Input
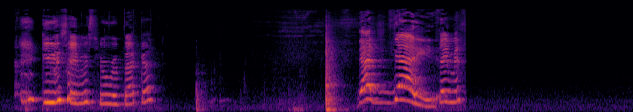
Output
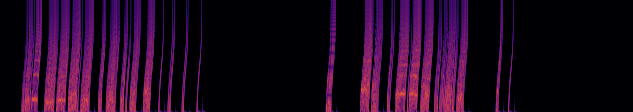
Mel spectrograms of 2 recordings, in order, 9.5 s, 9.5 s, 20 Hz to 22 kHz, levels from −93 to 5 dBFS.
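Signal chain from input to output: 5.72–6.50 s: sorted samples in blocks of 64 samples; peak limiter -26.5 dBFS, peak gain reduction 7.5 dB; on a send: multi-tap echo 47/176/809 ms -11/-18.5/-11 dB; on the sum: tremolo 5.5 Hz, depth 85%; LPC vocoder at 8 kHz whisper; Schmitt trigger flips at -40.5 dBFS; high-pass 270 Hz 6 dB/octave; 2.96–5.01 s: comb 0.8 ms, depth 80%; phase dispersion highs, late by 72 ms, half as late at 1.8 kHz; decay stretcher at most 110 dB/s; trim +11.5 dB

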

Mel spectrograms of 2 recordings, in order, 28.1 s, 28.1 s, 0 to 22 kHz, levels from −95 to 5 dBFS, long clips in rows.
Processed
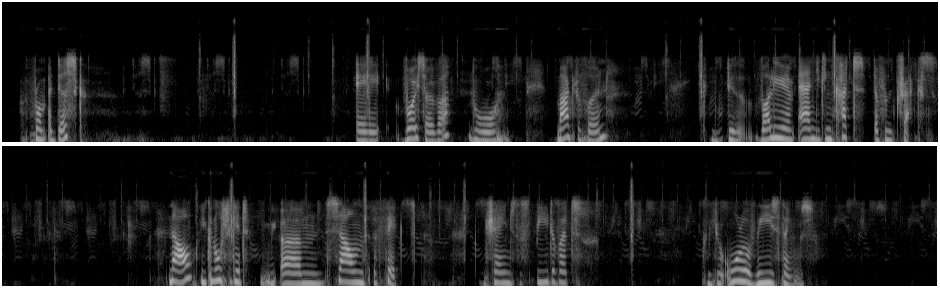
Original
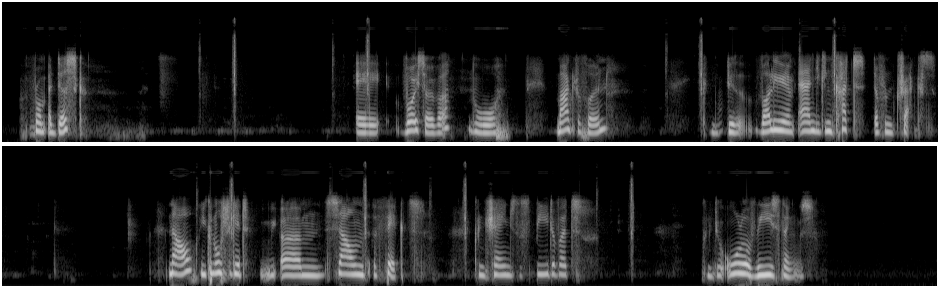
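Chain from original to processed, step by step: resonant low shelf 740 Hz -7 dB, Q 3; in parallel at -0.5 dB: compression, threshold -39 dBFS, peak gain reduction 20.5 dB; on the sum: frequency shift -170 Hz; 19.97–21.27 s: inverted gate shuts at -24 dBFS, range -33 dB; crackle 44 per s -51 dBFS; on a send: feedback echo behind a high-pass 1115 ms, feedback 82%, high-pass 3.4 kHz, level -20.5 dB; on the sum: trim -8 dB

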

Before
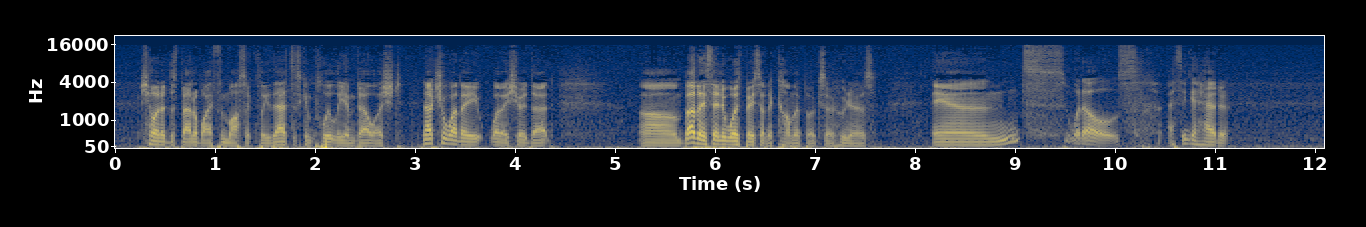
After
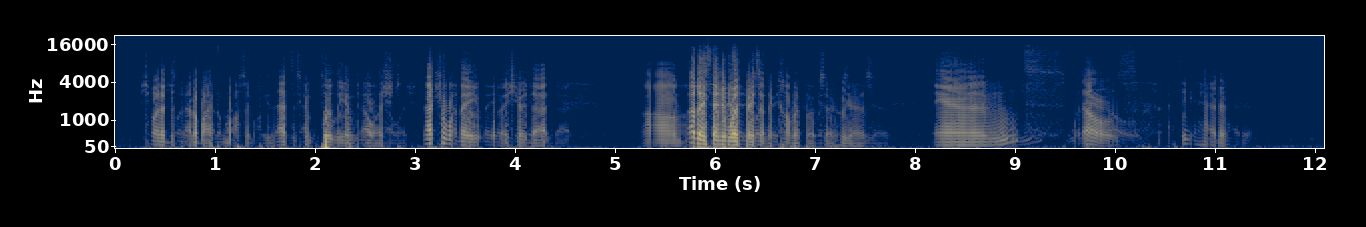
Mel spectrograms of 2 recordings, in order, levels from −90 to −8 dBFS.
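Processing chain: dynamic bell 2.1 kHz, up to -5 dB, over -41 dBFS, Q 0.76; slow attack 118 ms; delay 236 ms -13.5 dB; Chebyshev shaper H 7 -18 dB, 8 -44 dB, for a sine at -8.5 dBFS; trim -7 dB

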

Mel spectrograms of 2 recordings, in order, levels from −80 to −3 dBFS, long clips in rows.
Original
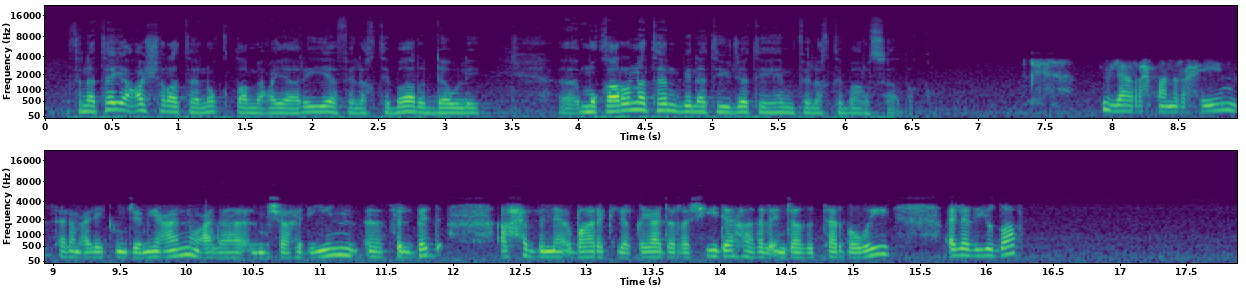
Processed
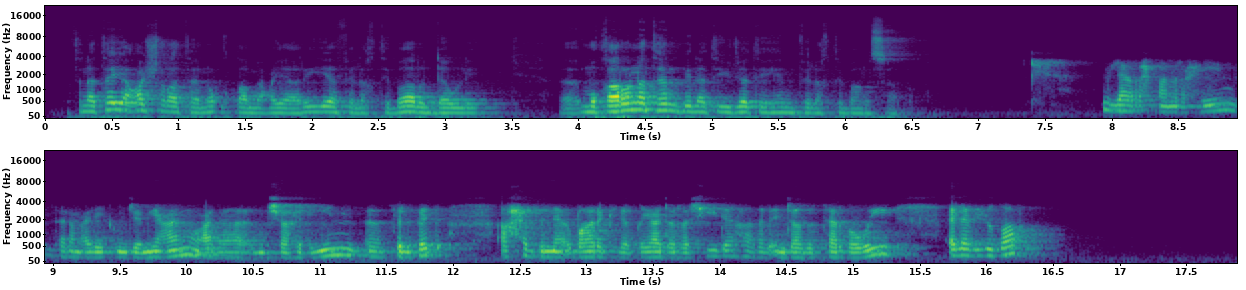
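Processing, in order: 13.74–14.40 s: compression 3:1, threshold -24 dBFS, peak gain reduction 7 dB; gated-style reverb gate 420 ms falling, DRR 9 dB; three bands expanded up and down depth 70%; trim -1.5 dB

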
